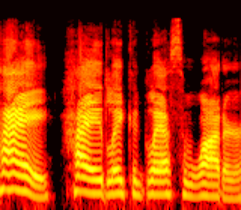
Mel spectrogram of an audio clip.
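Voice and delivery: slow Great Lakes regional accent. Contrasting regional accents with the East Side one, in a Great Lakes accent. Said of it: "the Great Lakes is like".

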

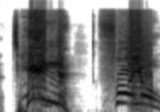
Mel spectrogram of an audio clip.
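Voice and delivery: furious yell, very loud and shrill. Saying a word after being asked to sound angry: really aggressive angry tone. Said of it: "a really aggressive tone".

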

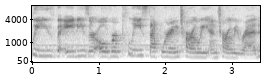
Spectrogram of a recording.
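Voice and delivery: plain

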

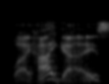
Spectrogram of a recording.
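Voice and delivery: very quiet, low, hushed dude voice. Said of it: "Malcom, do it".

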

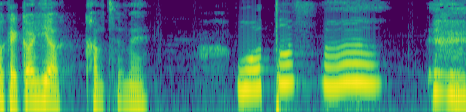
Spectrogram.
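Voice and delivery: frightened, drawn-out calling, high and swooping. Player exploring a foggy game with Sam, scared. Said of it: "I'm scared".

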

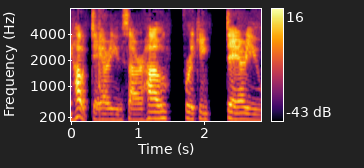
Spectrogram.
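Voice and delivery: a little angry, worked-up, indignant outburst. Reacting to what is happening, a little angry. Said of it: "I'm getting a little angry over here".

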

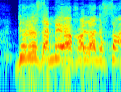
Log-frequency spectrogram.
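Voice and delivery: mock female yell. Retelling what a woman in the crowd said: imitating a woman yelling. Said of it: "Like she yells at me".

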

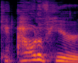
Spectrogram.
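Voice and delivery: hushed whisper. With a bullet in his abdomen, he whispers to the woman pressing his wound. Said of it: "Jack whispered".

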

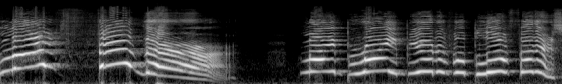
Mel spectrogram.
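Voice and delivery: very high, very loud, swooping squawk, feather drawn out. Reading a story where the monkey throws away the chicken's feather, squawking Chicken Chuck voice. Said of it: "squawked Chicken Chuck".

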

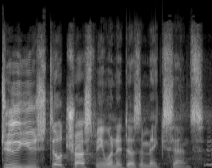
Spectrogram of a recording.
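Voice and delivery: usual speaking voice

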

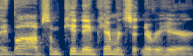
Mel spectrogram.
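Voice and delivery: normal talking voice

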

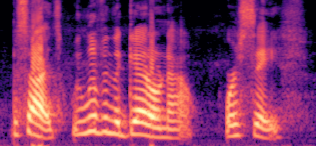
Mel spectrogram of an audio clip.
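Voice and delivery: ordinary delivery

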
